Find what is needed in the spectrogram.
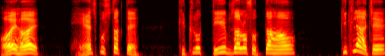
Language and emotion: Goan Konkani, surprised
